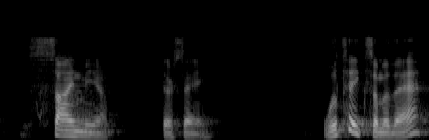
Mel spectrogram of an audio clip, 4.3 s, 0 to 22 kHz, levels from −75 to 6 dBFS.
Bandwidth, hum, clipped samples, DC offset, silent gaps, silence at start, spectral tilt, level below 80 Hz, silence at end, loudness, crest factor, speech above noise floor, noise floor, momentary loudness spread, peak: 7.6 kHz; none; under 0.1%; under 0.1%; none; 0.3 s; -5.5 dB/octave; -82 dBFS; 0 s; -32 LUFS; 22 dB; 51 dB; -83 dBFS; 18 LU; -14 dBFS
